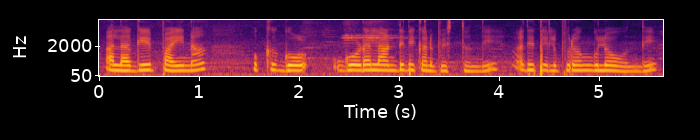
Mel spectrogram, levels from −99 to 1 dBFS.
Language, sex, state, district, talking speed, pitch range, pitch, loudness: Telugu, female, Telangana, Mahabubabad, 105 wpm, 230-255 Hz, 240 Hz, -20 LUFS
